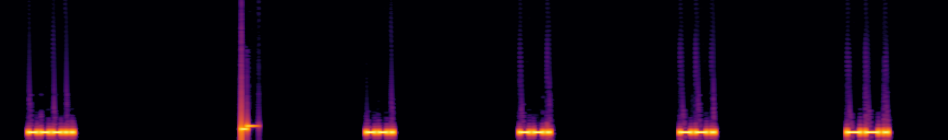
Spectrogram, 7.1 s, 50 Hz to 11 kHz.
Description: Morse code, heard as a keyed tone, about 46 wpm, spaced as for 9 wpm, 700 Hz. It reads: 8 GGGG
